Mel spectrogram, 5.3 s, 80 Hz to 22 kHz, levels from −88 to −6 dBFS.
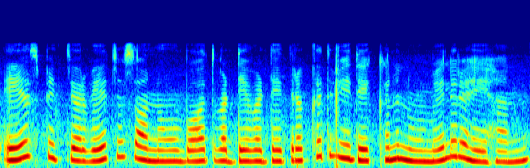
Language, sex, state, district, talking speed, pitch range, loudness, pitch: Punjabi, female, Punjab, Kapurthala, 160 wpm, 255-300 Hz, -15 LUFS, 265 Hz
